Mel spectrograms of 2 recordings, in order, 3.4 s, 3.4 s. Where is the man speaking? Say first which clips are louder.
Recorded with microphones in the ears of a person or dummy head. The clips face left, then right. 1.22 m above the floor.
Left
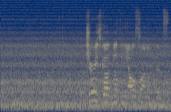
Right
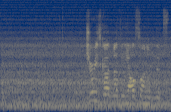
Left 4 dB; 45° left (ahead or behind), 0.6 m; by 3.4 s 25° right (ahead or behind), 1.0 m.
